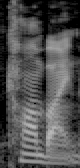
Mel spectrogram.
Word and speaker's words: combine: this is a combine notice the slightly different pronunciation you can combine two things but this is a combine i'm not even sure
